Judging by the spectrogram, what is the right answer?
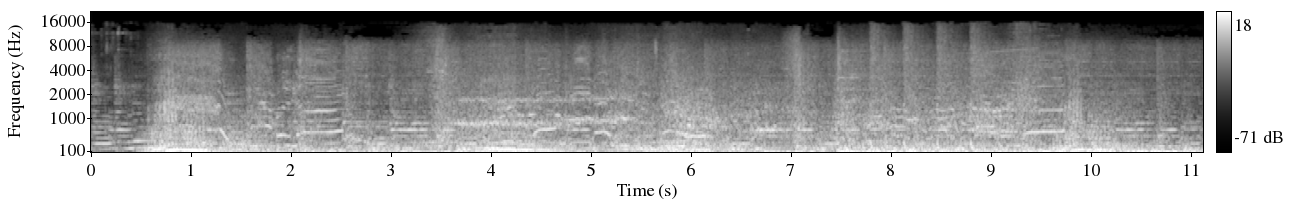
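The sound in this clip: A car engine revs loud and continuously, its rough, throaty growl rising and falling in pitch across about eleven seconds.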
